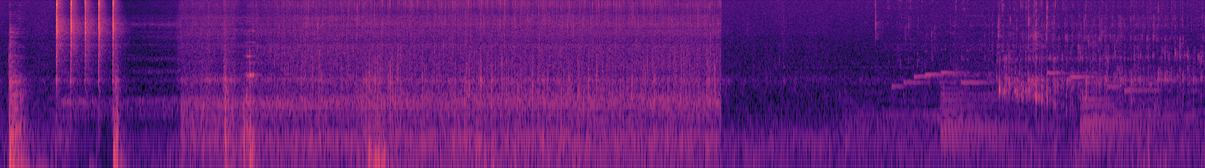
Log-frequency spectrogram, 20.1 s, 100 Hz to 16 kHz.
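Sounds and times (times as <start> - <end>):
water bubbling in a pot: 1.0 - 12.0, 16.5 - 20.0.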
